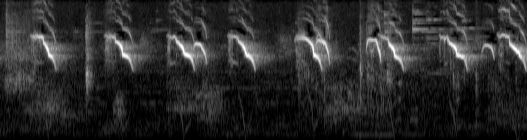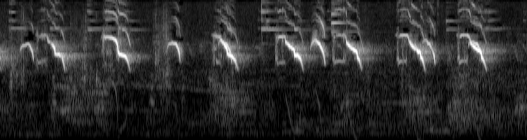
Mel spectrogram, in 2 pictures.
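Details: Baby chickens heard in the morning keep up a continuous sequence of sharp, descending whistled peeps, about two per second, some in close doublets, over a faint background murmur.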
